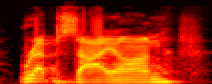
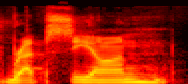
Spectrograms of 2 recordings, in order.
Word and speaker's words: Repzion: First of all, I just love it when people say Repzion. Considering how much I say my name online, it's Repzion.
